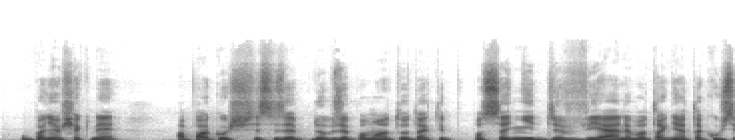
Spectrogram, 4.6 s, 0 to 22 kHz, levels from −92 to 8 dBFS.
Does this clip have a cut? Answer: no; 0 cuts

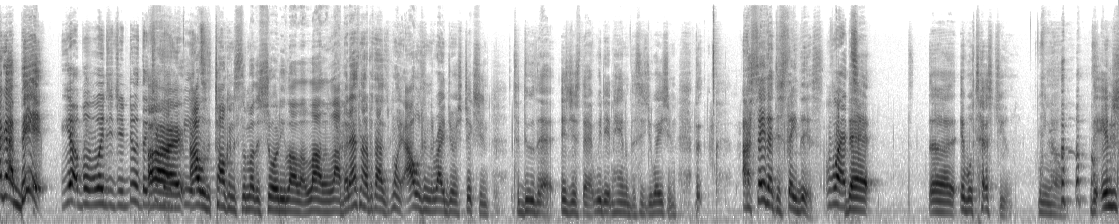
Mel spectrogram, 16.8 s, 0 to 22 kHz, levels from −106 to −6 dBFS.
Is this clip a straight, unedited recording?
yes; 0 cuts

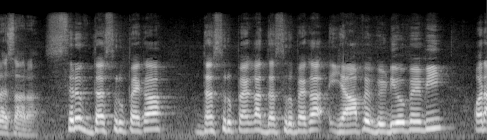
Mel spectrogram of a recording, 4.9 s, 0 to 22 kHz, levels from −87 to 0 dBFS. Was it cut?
no; 0 cuts

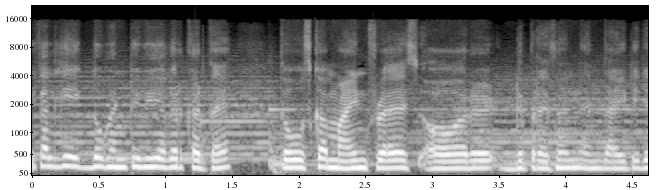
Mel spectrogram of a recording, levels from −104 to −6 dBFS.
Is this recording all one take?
yes; 0 cuts

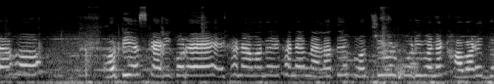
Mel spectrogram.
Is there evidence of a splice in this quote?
no; 0 cuts

